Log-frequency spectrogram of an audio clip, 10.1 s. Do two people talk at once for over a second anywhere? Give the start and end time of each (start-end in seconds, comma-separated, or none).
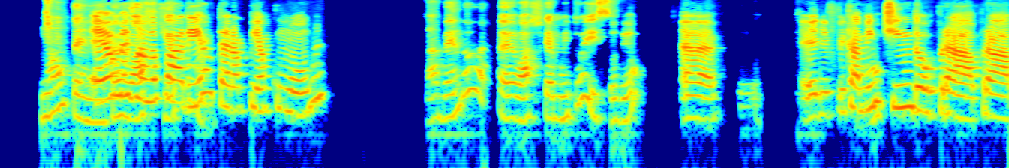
0.9-2.1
